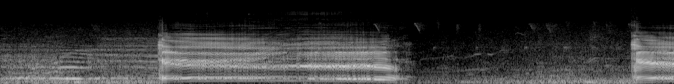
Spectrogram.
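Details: Calf at a cattle market in Purwokerto, Indonesia, mooing nonstop; a loud, strained moo of about two seconds, a quieter gap with market noise, then another moo begins.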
